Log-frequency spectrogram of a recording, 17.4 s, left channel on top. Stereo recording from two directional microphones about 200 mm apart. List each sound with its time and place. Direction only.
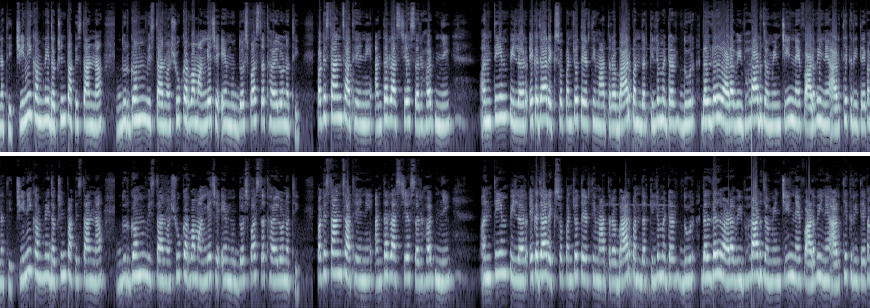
0.0 s speech: 35° left (ahead or behind)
